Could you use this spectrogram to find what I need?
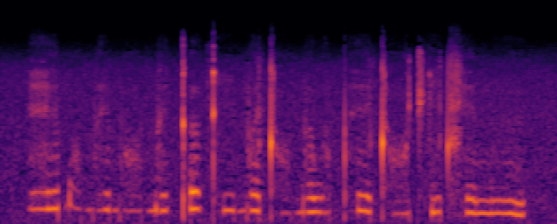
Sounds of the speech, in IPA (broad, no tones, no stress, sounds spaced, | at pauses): ɦ ɪ ɓ ɔ̤ bʱ ɪ bʱ ɔ̤ b ɪ kʼ ə kʰ i b ə tʰ ɔ̤ b ə w ə̤ pʰ ɪ tʰ ɔ̤ t͡ʃʼ i t͡sʰ e m ɨ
